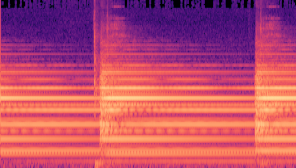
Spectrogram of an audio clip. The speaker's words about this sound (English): So let's ring the bell for a small bit of revenge for that big fat L the Stros hung up on us last November.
